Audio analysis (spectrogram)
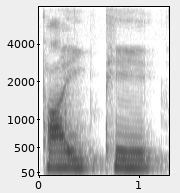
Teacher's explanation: This sound is made with the tongue, tip और blade और अपर front teeth. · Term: डेंटल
